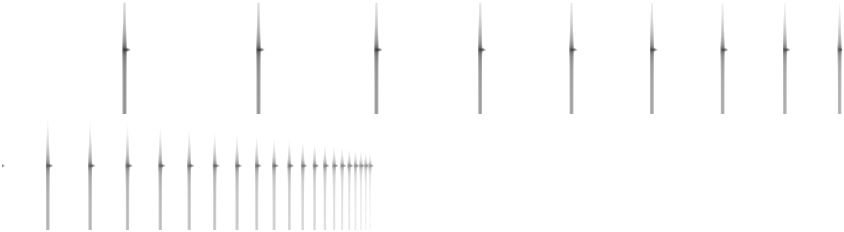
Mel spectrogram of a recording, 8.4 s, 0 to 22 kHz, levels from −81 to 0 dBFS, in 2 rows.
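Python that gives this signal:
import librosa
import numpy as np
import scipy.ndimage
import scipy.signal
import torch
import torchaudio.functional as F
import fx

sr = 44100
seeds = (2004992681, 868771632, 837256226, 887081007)

y = fx.bouncing_ball(sr, first_gap_s=0.67, ratio=0.88, hz=3790.0, decay_ms=25.0, level_db=-4.0)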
